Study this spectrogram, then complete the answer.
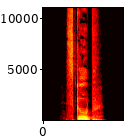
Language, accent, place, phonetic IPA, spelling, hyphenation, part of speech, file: German, Germany, Berlin, [skuːp], Scoop, Scoop, noun, De-Scoop.ogg
- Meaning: scoop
